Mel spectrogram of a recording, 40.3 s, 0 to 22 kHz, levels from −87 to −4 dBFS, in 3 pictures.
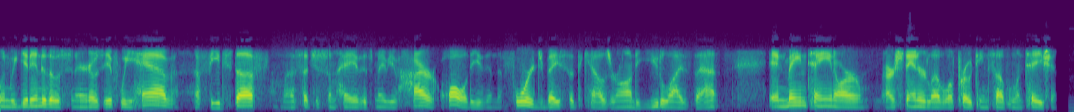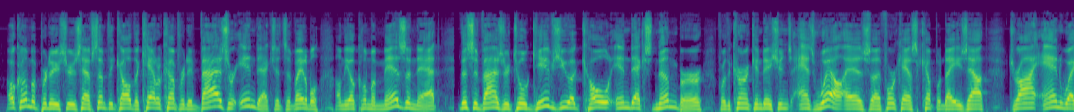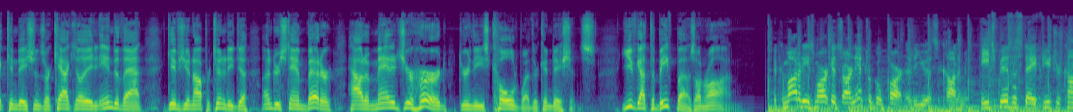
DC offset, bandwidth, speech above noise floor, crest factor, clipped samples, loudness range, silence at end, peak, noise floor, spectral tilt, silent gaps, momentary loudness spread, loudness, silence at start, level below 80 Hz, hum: under 0.1%; 13.5 kHz; 20 dB; 18 dB; under 0.1%; 4 LU; 0 s; -2 dBFS; -38 dBFS; -5 dB/octave; none; 9 LU; -18 LUFS; 0 s; -38 dBFS; none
